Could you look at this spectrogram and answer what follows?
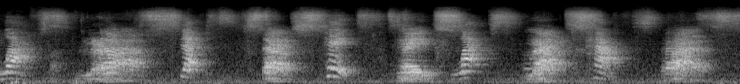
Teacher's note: Now it remains S after consonants F, P, K, T, and TH.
